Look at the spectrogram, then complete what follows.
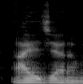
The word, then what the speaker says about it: Isaiah: 이제 우리는 이사야라고 하는데 영어로 이제 할 때는 아이지아라고 합니다. 아이지아. 이 아이를 영어에서 그냥 아이로 발음을 해요. 우리 한국에서는 이라고 하는데 발음에서는 영어에서는 아이라고 발음합니다. 그래서 아이지아.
